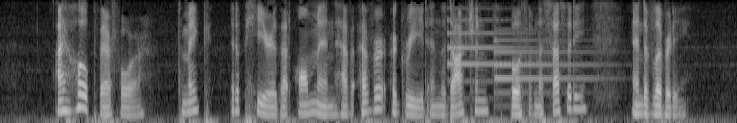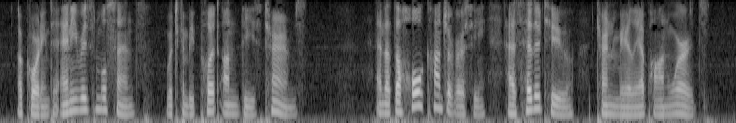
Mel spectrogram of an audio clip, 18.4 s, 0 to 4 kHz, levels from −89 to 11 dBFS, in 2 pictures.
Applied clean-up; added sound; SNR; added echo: none; Doorbell; 9 dB; none.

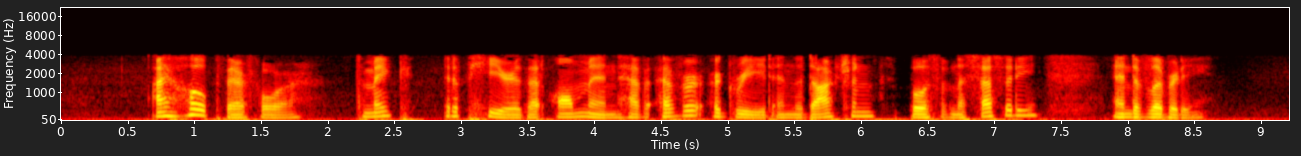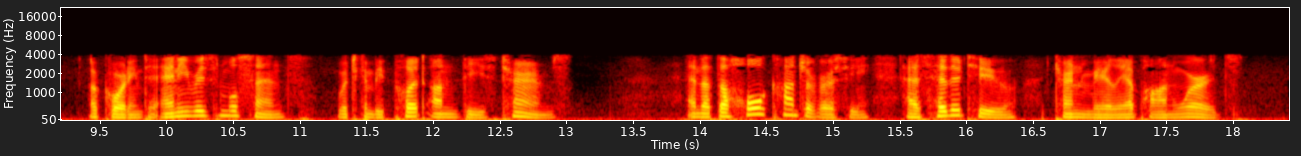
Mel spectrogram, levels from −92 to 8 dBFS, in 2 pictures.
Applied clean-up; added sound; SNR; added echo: neural mask model Resemble Enhance denoiser.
